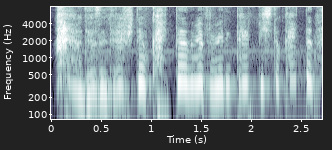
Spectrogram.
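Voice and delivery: high, soft dazzled gushing; breathless fan delight; starstruck gush. Retold or imitated. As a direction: gush like a starstruck fan who just met her idol. Starstruck after interviewing [name].

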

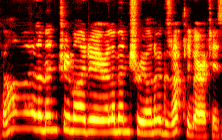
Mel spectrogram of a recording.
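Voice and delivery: a lightly voiced smug sleuth; Sherlock impression. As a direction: savour elementary like the great detective. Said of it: "And the Doctor was like".

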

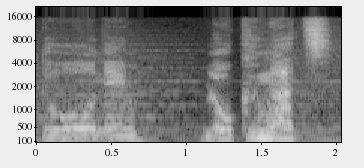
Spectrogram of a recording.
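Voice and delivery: normal talking voice

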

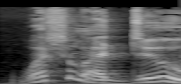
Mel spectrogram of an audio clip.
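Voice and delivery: high, helpless wail. A narrator's reading. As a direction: wail it as the panicking father. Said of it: "wailed the father".

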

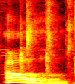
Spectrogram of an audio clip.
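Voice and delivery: ordinary delivery

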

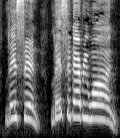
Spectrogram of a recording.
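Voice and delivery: high, loud yell for attention. A narrator's reading. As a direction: make a noisy crowd hear you. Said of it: "he yelled".

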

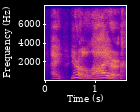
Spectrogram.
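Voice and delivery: loud, high, drawn-out heckle; retold heckling yell. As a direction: re-enact yelling from the front row. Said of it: "the whole time I was yelling".

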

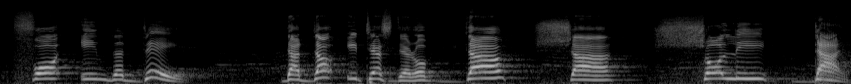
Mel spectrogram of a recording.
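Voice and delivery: loud, very slow, each word weighed; solemn scripture warning. Real, not acted. Pastor reading God's warning to Adam, loud and very slow. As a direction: let the warning land heavy.

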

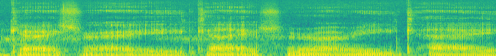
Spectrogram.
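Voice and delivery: low mumbled guessing; muttering to self. Real, not acted. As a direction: mutter the names under your breath.

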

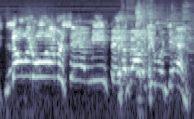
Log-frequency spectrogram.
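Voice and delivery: high, hammed-up pledge; hype man. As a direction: declare it with soaring mock conviction. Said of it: "Hype him up so much".

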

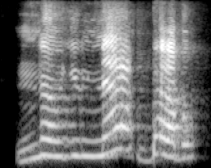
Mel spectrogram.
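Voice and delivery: high, sassy refusal; imitated sassy objection; sassy boyfriend. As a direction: bar the door with full attitude. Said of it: "he got all sassy like this".

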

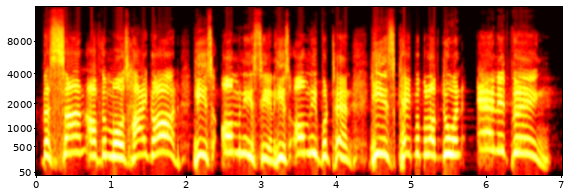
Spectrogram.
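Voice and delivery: high, building preacher's declaration; fervent proclamation. Real, not acted. Preacher exalting the Son of God to the room, fervent. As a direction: proclaim each title with rising fervour.

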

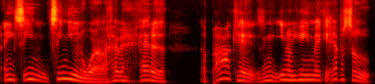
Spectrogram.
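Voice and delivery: high, mock-curious voice of fans asking where he's been; imitating fans. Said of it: "I got a lot of people, man, that's like".

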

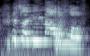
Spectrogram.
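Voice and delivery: laughing through the words; giggling out the line. Real, not acted. Laughing after a vodka shot.

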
